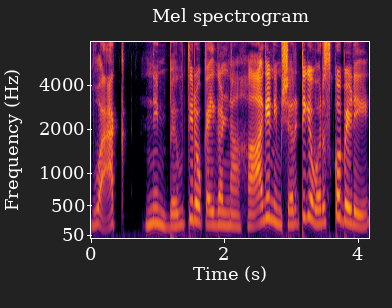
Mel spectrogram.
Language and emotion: Kannada, disgusted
